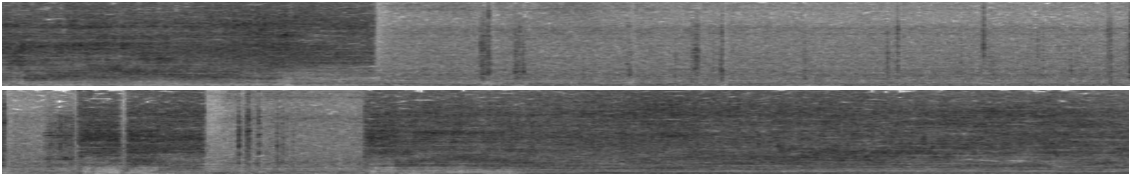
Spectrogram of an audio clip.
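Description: CNC plasma torch cutting steel plate with a harsh, hissing arc. The hiss thins for a few seconds mid-way while the torch is not cutting, then the arc comes back with a steady low hum under it.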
